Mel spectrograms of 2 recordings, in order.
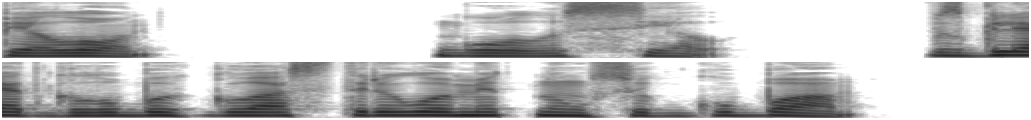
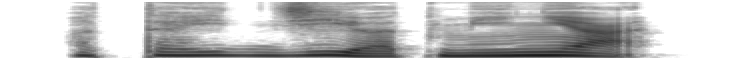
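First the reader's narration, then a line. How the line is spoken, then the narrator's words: Through gritted teeth. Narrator (Russian): процедила она сквозь зубы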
